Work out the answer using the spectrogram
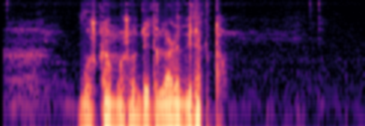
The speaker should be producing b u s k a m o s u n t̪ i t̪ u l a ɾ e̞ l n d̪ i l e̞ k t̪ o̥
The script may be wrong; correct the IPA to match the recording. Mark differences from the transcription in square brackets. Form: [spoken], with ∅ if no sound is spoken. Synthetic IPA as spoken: b u s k a m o s u n t̪ i t̪ u l a ɾ e̞ [∅] n d̪ i [ɾ] e̞ k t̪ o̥

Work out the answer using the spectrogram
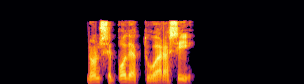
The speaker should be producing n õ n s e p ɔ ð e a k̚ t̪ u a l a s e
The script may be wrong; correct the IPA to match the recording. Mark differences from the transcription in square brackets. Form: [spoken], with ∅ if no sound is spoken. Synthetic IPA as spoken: n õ n s e p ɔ ð e a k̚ t̪ u a [ɾ] a s [i]

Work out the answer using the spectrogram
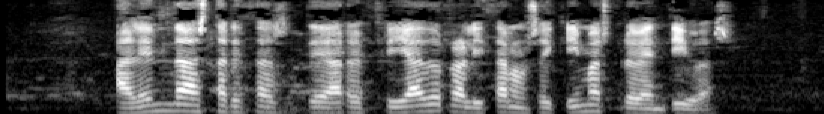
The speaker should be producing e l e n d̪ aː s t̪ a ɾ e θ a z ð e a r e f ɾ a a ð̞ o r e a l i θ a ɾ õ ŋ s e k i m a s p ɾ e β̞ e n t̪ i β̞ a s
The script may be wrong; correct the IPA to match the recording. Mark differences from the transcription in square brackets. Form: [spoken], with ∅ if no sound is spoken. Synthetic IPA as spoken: [a] l e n d̪ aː s t̪ a ɾ e θ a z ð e a r e f ɾ [i] a ð̞ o r e a l i θ a ɾ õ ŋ s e k i m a s p ɾ e β̞ e n t̪ i β̞ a s

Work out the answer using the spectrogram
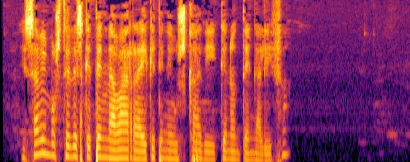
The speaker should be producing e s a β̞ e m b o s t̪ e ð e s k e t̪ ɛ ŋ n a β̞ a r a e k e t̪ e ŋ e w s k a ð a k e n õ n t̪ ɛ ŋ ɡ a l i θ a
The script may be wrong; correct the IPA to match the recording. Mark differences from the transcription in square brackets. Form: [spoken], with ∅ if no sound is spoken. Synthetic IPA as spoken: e s a β̞ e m b o s t̪ e ð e s k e t̪ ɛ ŋ n a β̞ a r a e k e t̪ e ŋ e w s k a ð [i] k e n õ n t̪ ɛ ŋ ɡ a l i θ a

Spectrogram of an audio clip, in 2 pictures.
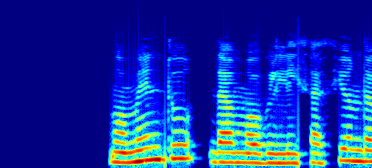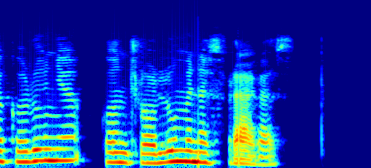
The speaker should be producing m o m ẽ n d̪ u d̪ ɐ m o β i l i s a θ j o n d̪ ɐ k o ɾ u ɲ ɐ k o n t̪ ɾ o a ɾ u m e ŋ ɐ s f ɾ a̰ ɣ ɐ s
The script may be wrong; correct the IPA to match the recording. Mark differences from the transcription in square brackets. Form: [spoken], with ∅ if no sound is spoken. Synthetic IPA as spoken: m o m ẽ n [t̪] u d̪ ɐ m o β i l i [θ] a θ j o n d̪ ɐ k o ɾ u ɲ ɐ k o n t̪ ɾ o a [l] u m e [n] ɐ s f ɾ a̰ ɣ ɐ s

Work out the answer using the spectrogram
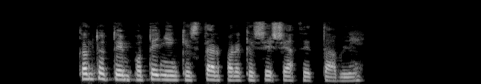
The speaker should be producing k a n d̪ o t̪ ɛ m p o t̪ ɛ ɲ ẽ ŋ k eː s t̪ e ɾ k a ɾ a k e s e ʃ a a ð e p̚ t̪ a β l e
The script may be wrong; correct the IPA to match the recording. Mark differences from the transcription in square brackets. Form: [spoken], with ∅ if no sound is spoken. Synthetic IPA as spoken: k a n [t̪] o t̪ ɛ m p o t̪ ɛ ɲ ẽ ŋ k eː s t̪ [a] ɾ [p] a ɾ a k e s e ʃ a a [θ] e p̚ t̪ a β l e

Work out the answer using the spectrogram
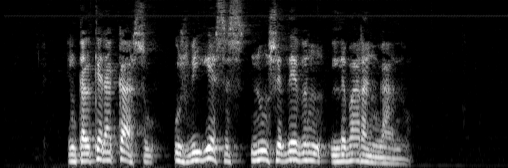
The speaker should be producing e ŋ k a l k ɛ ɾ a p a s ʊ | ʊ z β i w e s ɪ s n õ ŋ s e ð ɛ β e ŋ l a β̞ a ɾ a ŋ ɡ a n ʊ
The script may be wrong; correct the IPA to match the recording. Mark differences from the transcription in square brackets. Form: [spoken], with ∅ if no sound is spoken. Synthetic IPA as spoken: e ŋ k a l k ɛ ɾ a [k] a s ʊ | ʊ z β i [ɣ] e s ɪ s n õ ŋ s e ð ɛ β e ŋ l [e] β̞ a ɾ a ŋ ɡ a n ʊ

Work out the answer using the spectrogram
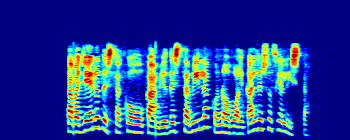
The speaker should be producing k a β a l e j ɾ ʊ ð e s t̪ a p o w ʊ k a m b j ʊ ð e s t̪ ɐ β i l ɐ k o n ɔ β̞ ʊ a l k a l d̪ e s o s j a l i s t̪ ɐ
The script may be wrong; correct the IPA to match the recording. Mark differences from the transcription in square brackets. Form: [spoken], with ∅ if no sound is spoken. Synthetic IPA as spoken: k a β a [ʎ] e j ɾ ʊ ð e s t̪ a [k] o w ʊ k a m b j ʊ ð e s t̪ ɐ β i l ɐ k o n ɔ β̞ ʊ a l k a l d̪ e s o [θ] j a l i s t̪ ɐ

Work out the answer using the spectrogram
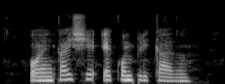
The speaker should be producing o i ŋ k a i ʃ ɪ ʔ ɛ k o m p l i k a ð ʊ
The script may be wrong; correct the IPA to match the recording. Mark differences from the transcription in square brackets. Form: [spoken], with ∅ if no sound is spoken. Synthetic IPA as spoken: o [e] ŋ k a [j] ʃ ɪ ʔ ɛ k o m p l i k a ð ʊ

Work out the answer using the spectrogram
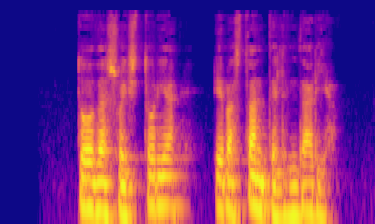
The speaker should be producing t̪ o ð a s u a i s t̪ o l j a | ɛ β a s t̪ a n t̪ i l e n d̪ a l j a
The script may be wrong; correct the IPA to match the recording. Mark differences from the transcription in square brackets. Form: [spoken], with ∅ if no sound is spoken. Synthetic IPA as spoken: t̪ o ð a s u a i s t̪ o [ɾ] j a | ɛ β a s t̪ a n t̪ [e] l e n d̪ a [ɾ] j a

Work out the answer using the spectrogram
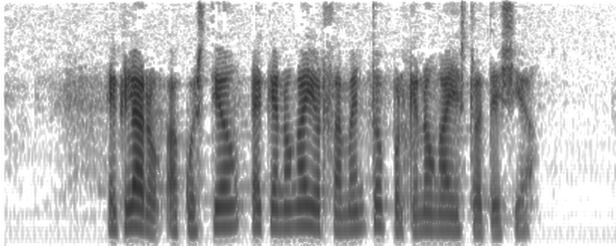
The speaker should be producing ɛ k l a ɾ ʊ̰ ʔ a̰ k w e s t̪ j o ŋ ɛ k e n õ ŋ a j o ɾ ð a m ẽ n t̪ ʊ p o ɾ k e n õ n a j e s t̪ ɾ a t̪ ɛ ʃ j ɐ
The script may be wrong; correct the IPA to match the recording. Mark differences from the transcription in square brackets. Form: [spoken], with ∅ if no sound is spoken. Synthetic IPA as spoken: ɛ k l a ɾ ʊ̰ ʔ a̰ k w e s t̪ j o ŋ ɛ k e n õ ŋ a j o ɾ [θ] a m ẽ n t̪ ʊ p o ɾ k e n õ [ŋ] a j e s t̪ ɾ a t̪ ɛ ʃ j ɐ

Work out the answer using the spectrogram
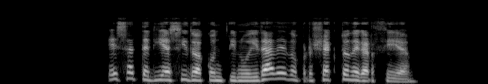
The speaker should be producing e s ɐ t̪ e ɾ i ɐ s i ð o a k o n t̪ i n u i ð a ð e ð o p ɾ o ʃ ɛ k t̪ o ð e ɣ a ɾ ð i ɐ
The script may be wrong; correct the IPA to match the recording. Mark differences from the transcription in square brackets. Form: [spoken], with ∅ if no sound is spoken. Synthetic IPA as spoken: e s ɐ t̪ e ɾ i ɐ s i ð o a k o n t̪ i n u i ð a ð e ð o p ɾ o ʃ ɛ k t̪ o ð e ɣ a ɾ [θ] i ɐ

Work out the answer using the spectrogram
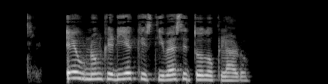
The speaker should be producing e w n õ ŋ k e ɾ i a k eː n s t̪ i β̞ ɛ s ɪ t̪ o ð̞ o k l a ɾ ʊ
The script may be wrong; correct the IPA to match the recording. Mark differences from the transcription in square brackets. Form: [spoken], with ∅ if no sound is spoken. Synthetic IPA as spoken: e w n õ ŋ k e ɾ i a k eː [∅] s t̪ i β̞ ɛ s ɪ t̪ o ð̞ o k l a ɾ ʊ

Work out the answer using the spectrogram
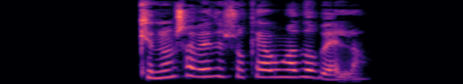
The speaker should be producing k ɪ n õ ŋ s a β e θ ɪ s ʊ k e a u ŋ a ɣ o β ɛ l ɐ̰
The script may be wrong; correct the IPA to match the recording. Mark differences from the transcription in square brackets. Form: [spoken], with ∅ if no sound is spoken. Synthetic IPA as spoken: k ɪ n õ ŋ s a β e [ð] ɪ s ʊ k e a u ŋ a [ð] o β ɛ l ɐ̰

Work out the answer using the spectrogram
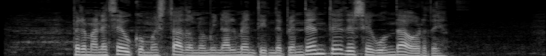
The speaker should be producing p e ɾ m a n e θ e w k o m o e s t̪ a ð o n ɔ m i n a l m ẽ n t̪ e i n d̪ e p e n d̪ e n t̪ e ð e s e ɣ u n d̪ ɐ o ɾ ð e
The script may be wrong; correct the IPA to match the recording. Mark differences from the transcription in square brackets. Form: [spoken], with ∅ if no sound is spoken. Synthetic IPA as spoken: p e ɾ m a n e θ e w k o m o e s t̪ a ð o n [o] m i n a l m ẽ n t̪ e i n d̪ e p e n d̪ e n t̪ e ð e s e ɣ u n d̪ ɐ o ɾ ð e

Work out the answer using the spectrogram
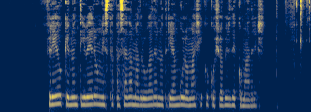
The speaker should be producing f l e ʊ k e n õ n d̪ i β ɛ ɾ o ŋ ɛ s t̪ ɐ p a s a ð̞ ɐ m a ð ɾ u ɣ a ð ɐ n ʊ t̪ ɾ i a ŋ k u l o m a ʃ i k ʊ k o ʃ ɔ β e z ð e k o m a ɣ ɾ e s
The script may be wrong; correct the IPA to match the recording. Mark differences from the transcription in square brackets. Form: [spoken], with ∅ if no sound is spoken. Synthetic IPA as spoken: f [ɾ] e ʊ k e n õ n [t̪] i β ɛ ɾ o ŋ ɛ s t̪ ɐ p a s a ð̞ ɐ m a ð ɾ u ɣ a ð ɐ n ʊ t̪ ɾ i a ŋ [ɡ] u l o m a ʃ i k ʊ k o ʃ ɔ β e z ð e k o m a [ð] ɾ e s

